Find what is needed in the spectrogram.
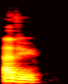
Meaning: by sight, on sight
- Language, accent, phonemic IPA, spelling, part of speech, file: French, France, /a vy/, à vue, adverb, LL-Q150 (fra)-à vue.wav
